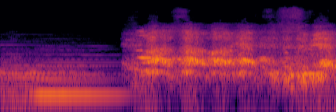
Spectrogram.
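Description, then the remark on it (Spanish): A steady, low horn-like drone holds for a moment, then a loud mass of Dinamo Zagreb ultras in a football stadium bursts into chanting against Yugoslavia, a dense roar of voices rising and falling in waves. “Cánticos Chenny por un lado contra Cánticos Ustallas por el otro.”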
